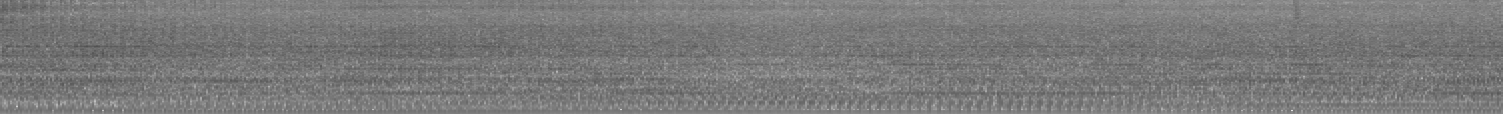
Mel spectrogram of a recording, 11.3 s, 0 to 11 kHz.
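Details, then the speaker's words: 1980 John Deere 400 tractor, refurbished from non-running, with the original carb redone and a new air filter; only initial timing set so far. A steady, even engine beat with no misses, knocks or surging. It runs out well. "Runs out real well. I haven't set that timing yet, just got the initial."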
